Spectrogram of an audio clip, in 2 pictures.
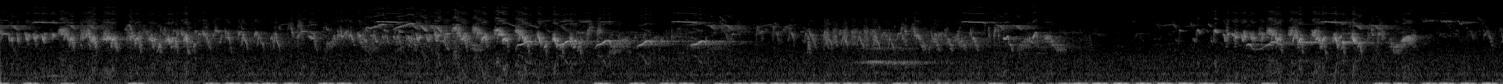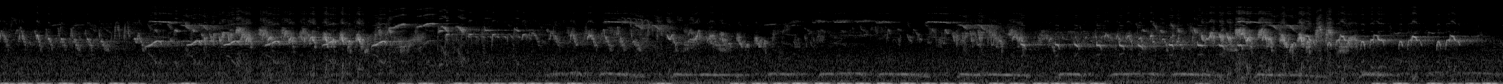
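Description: Songbirds singing, one repeating a rapid trilled phrase of about two to three seconds every few seconds. In the second half, a faint series of much lower repeated notes runs beneath the song.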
